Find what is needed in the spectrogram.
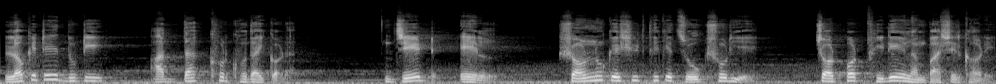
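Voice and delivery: usual speaking voice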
